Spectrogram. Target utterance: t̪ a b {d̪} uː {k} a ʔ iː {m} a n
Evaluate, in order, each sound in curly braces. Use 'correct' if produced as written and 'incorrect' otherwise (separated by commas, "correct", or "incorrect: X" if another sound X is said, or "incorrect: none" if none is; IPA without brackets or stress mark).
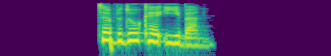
correct, correct, incorrect: b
